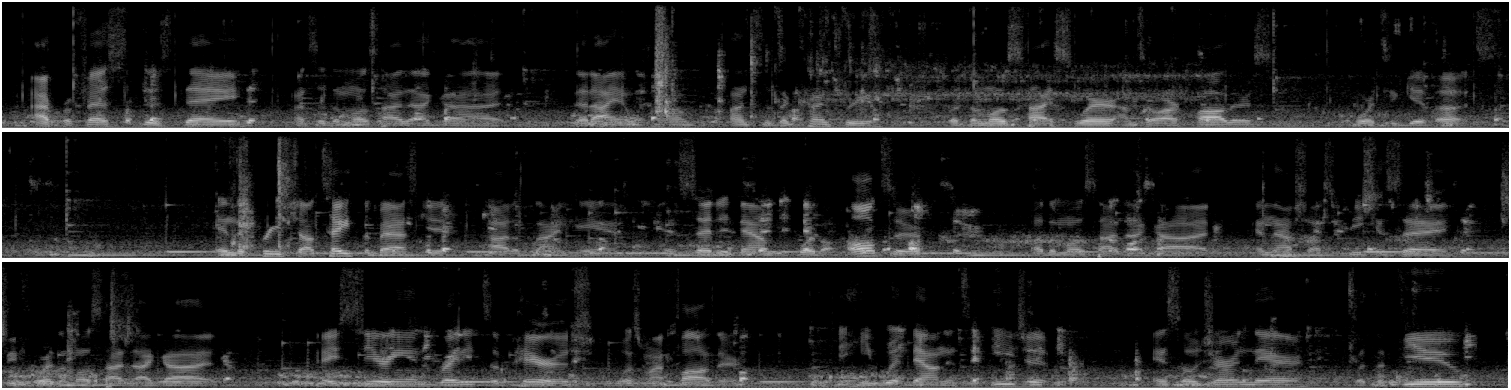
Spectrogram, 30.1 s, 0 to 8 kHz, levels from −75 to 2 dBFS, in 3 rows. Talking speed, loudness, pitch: 170 wpm, -28 LUFS, 115 Hz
